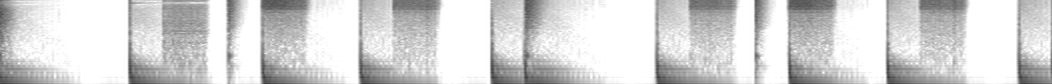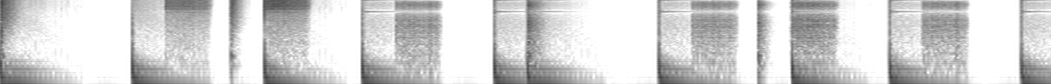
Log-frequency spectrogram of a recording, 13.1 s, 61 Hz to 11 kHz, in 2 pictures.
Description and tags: A 4 bar loop at 72 BPM. Created with an old Boss drum machine processed through a Nord Modular.
loop, drum, percussion, beat, digital, glitch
